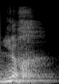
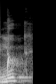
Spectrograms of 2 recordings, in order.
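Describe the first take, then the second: First: The word ends in a raspy kh sound. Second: The word ends in a hard k sound. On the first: "بيقولوا لها لخ" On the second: "كلمه زي لوك"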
